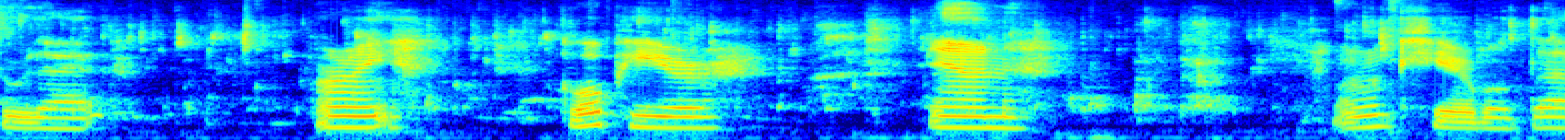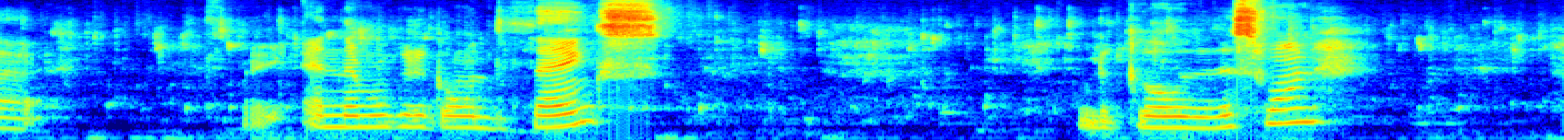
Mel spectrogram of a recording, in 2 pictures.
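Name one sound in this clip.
A young boy speaks with animation close to a microphone, in short bursts.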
